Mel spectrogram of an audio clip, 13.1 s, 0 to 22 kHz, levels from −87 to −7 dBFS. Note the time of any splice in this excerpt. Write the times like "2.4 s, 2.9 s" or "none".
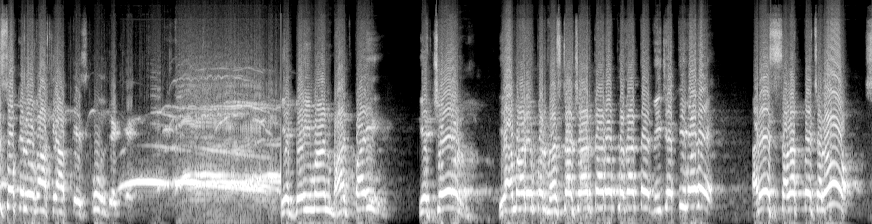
4.2 s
